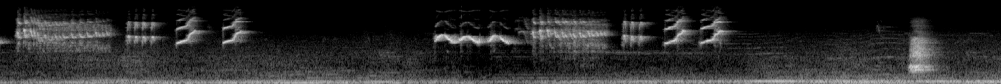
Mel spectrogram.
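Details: Varied orange-headed thrush song used as therapy to get any thrush singing: buzzy high bursts, sharp upward flicks, and a rapidly trilled wavering whistle, ending with one short harsh note after a pause.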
